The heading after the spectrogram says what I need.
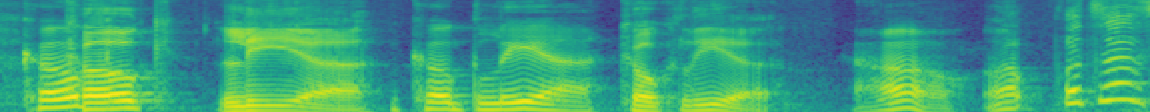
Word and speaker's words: cochlea: It's pronounced Cochlea.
